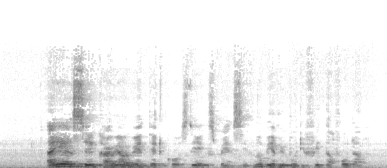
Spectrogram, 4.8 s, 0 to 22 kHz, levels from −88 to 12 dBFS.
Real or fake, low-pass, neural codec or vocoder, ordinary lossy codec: real; 19.8 kHz; none; MP3, 64 kbps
